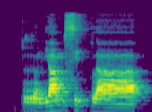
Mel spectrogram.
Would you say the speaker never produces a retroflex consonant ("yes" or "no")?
yes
